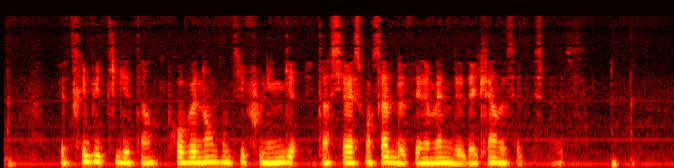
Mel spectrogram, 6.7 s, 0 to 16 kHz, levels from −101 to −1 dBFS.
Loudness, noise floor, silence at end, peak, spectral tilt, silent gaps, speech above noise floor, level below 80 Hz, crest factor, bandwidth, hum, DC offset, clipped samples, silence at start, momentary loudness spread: -32 LUFS; -60 dBFS; 0.55 s; -16 dBFS; -8 dB/octave; none; 30 dB; -54 dBFS; 16 dB; 11.5 kHz; none; under 0.1%; under 0.1%; 0.05 s; 16 LU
